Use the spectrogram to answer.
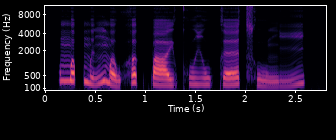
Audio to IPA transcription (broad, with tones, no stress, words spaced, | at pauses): mɐ˥p̚mɪ˨˥ŋ mɐ˨˩whɐ˥k̚ paː˨jkʷʰiː˨w kɛː˨˧t͡sʰuː˨˩ŋiː˨˥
